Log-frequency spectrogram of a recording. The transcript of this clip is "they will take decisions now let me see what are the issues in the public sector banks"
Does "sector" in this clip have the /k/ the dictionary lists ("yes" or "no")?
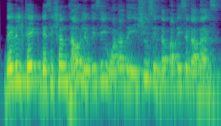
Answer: no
